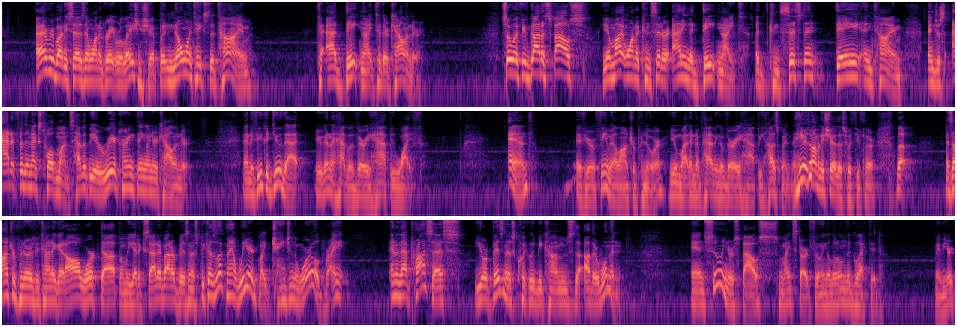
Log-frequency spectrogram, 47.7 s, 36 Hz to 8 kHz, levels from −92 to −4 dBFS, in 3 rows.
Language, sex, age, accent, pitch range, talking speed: English, male, 30-49, American, 100-145 Hz, 185 wpm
